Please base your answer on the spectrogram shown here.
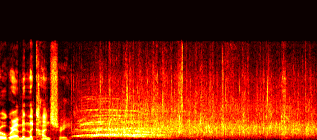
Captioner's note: audience cheering and applauding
